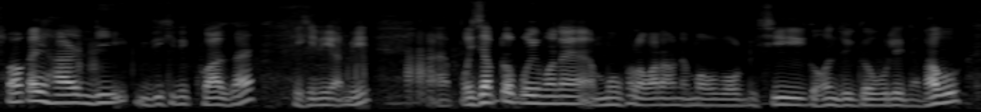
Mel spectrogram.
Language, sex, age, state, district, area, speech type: Assamese, male, 45-60, Assam, Dhemaji, urban, spontaneous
